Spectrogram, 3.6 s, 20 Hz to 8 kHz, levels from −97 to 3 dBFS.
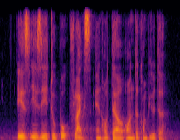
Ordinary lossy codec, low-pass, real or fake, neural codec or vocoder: none; 7.2 kHz; fake; vocoder, 22.05 kHz, 80 mel bands, WaveNeXt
